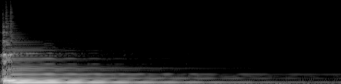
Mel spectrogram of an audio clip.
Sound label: F#, guitars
